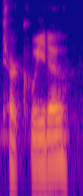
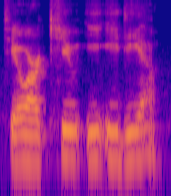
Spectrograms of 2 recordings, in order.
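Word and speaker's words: Torqeedo: I believe it's pronounced Torquedo. – But it's... No, there's no U. Torqueedo. There you go.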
